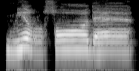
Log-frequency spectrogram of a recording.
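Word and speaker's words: مرصادا: So it's going to be pronounced Mirsada.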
